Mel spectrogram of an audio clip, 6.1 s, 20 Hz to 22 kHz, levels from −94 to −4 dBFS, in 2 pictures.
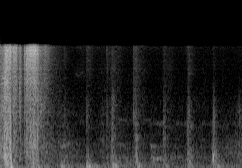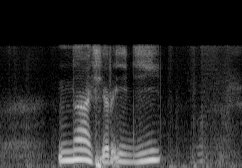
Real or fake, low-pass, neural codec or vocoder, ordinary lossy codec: fake; 7.2 kHz; codec, 16 kHz in and 24 kHz out, 1 kbps, XY-Tokenizer; none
